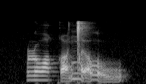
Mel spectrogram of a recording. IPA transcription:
ɭɔqɛ̰ŋ͡ǀɛ̰ lˠṵ

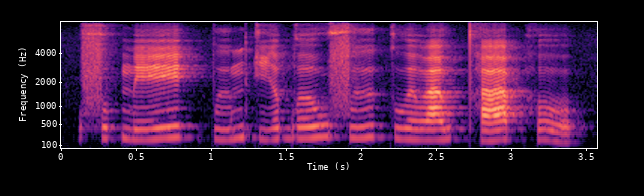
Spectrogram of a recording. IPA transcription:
fo˧˥p̚meː˧˥ | pɯː˩˧mki˩˧ə̯bɤː˧˥w fɯː˧˥ ku˧ə̯ʋa˧˥w pʰaː˧˥p̚ho˥˨

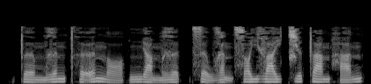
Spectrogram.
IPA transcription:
t̪əː˨˩mɣə˧nt̪ʰə̰ː˧˥nɔ˨˩ | ɲa˨˩mɣəː˨˩t̚sə˧˩wɣa̰˧˨n sɔ˧jva˧j t͡ɕɨ˨˦t̪a˧mha˨˦n

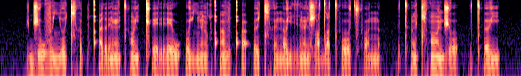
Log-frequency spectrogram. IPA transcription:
d͡ʒɯwvəʎocʰəp qʼərẽtʼɔ̃j kʼerewʔoj ʎɔ̃ʎqʼũvqʼu ʔə cʰənɔjrə̃jʒɔ dˤutʼot͡sʼɔn | tʼə̃wcʰɔ̃d͡ʒo | tʼəj

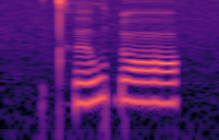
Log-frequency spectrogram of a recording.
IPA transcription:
t̪ʰə˧˥wɗɔ˧

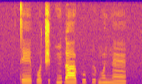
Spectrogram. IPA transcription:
teː˧po˧t͡ʃə˨kĩ˧ ɗaː˧kʷi˦ pi˧ɡʷĩ˧ nɛ̃˨

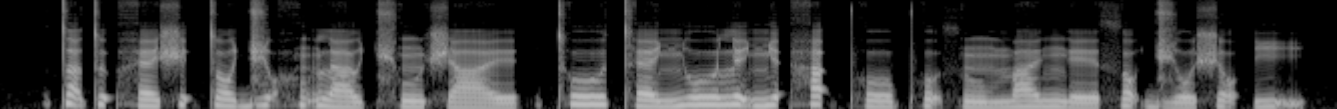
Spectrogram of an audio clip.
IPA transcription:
tä̰˦˨tʊ˦ʔhɛ˨ ʃɪ˦ʔtɔ˨d͡ʑɔ̰˦˨hũ˦˨ la˨ʊ̯t͡ɕʰũ˨ʃa˨ɪ̯ | tʰo˦ʊ̯tʰɛ˨ɲo˦ʊ̯ lḛ˦˨ɲɛ˦ʔhä˦ʔ pʰo˨ pʰo̰˦˨θũ˨ ma˦ɪ̯ŋe˨ɪ̯ θɔ̰˦˨d͡ʑo˨ʃɔ̰˦˨ ʔḭ˦˨

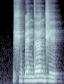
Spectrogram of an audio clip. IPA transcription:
ʃə̤ɓɛndɜnd͡ʒɪ

